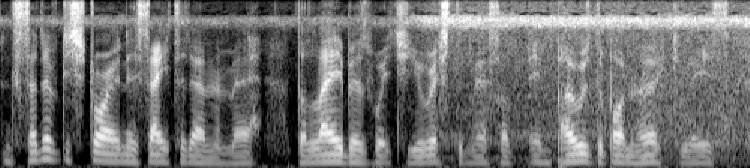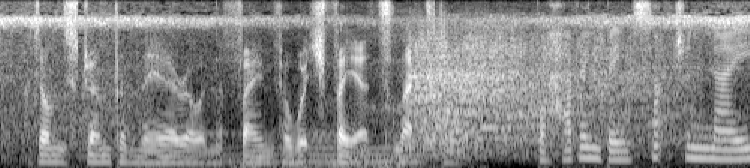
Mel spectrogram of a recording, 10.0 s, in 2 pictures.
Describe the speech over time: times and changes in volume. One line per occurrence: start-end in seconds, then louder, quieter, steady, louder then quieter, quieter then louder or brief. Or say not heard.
0.0-9.9 steady.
